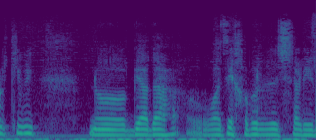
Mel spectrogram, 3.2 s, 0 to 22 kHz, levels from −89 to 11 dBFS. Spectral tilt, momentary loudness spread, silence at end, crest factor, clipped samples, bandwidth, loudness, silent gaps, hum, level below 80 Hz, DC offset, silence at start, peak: -6.5 dB/octave; 10 LU; 0 s; 12 dB; under 0.1%; 13.5 kHz; -37 LUFS; none; none; -58 dBFS; under 0.1%; 0 s; -22 dBFS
